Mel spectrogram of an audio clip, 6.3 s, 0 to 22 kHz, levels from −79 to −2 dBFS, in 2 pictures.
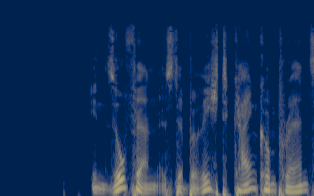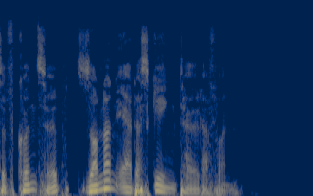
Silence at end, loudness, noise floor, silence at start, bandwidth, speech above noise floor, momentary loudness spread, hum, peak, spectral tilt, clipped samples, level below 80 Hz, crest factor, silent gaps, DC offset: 0.75 s; -33 LUFS; -86 dBFS; 0.9 s; 14 kHz; 54 dB; 11 LU; none; -12 dBFS; -6 dB/octave; under 0.1%; -46 dBFS; 20 dB; none; under 0.1%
